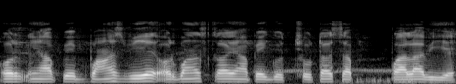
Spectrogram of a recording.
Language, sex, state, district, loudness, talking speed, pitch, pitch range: Hindi, male, Bihar, Katihar, -17 LUFS, 225 wpm, 125 Hz, 120-130 Hz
